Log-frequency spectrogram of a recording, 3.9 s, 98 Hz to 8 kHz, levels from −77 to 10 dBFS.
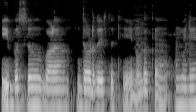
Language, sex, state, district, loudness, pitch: Kannada, male, Karnataka, Belgaum, -16 LUFS, 120 Hz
